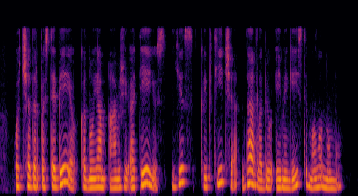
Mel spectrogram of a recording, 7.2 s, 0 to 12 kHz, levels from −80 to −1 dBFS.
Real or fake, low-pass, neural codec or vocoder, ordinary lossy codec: real; 7.2 kHz; none; AAC, 64 kbps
